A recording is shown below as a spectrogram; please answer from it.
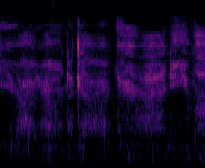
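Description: A person whispering.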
